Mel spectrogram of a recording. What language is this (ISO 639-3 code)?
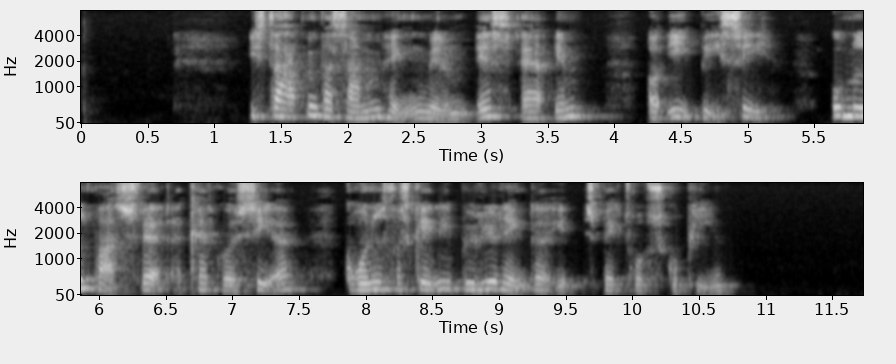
dan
